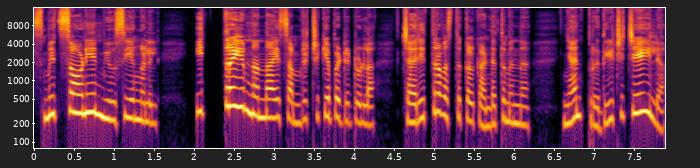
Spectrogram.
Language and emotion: Malayalam, surprised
